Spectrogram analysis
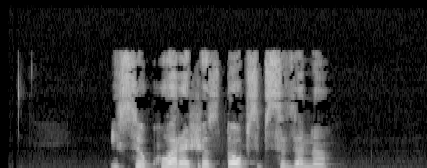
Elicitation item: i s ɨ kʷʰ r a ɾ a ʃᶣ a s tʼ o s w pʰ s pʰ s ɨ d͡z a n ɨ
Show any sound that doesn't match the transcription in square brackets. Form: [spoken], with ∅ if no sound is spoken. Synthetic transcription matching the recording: i s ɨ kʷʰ [l] a ɾ a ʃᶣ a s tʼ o [∅] w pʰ s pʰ s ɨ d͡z a n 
